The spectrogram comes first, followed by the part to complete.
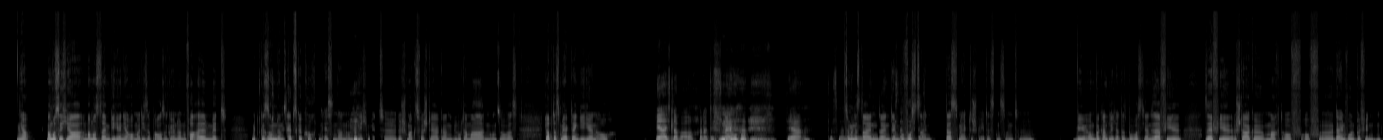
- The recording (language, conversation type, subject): German, advice, Wie kann ich meine Essensplanung verbessern, damit ich seltener Fast Food esse?
- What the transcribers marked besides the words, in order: other background noise; chuckle; laughing while speaking: "schnell"; giggle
